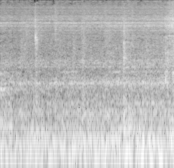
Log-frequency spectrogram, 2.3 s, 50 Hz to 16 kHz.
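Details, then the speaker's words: Toro 724 snowblower engine at top dead centre on compression during leakdown test (17% after exhaust valve repair): faint steady airy hiss, engine off; air still leaking past the rings into the crankcase, exhaust valve now sealing. "Still have some crankcase leakage. Hopefully you guys can hear that."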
